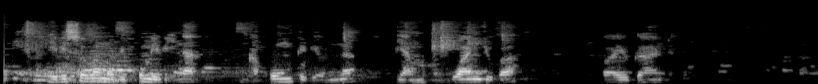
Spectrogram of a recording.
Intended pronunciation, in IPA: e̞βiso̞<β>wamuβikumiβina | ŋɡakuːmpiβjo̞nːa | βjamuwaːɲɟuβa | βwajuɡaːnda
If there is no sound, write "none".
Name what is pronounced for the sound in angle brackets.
β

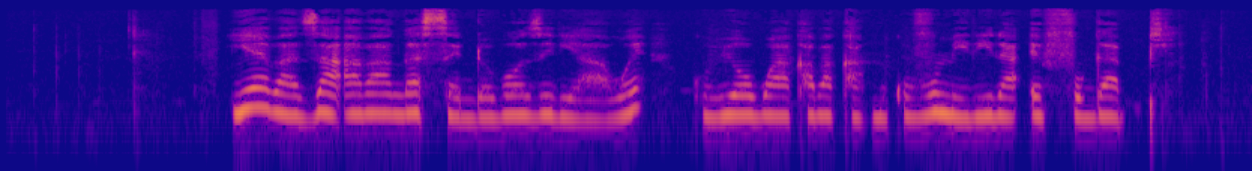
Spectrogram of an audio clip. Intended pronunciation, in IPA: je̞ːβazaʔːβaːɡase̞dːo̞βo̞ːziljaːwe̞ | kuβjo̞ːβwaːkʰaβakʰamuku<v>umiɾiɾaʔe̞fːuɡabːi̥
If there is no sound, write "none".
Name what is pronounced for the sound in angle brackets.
v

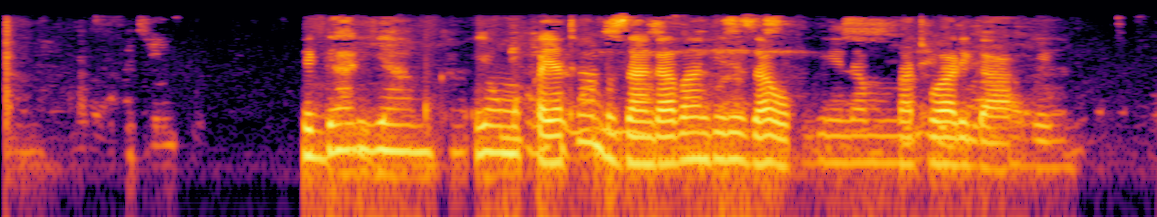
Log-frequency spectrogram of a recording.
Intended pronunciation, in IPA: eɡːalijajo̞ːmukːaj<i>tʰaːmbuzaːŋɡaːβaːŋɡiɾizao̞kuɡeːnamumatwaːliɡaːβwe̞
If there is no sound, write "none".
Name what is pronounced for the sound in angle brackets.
a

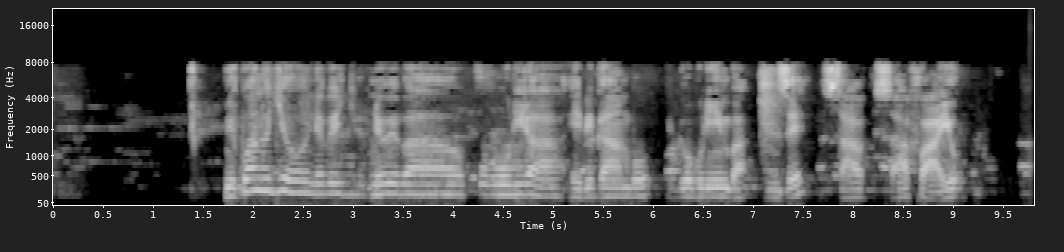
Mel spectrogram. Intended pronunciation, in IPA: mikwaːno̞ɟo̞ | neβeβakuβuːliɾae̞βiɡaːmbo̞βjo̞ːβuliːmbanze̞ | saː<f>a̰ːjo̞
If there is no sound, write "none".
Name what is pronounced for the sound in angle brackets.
f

